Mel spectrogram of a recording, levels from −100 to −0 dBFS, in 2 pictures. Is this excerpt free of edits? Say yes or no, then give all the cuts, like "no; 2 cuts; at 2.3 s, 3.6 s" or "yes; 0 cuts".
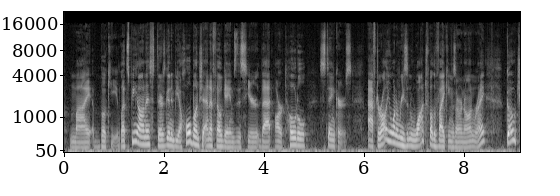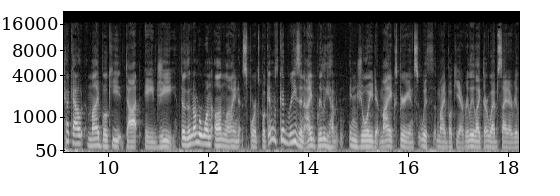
no; 1 cut; at 6.0 s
